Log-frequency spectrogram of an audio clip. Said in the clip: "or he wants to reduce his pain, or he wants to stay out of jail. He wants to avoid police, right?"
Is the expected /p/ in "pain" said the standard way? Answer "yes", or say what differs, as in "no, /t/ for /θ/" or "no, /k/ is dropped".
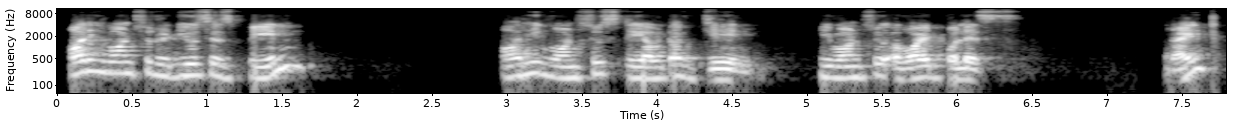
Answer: yes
